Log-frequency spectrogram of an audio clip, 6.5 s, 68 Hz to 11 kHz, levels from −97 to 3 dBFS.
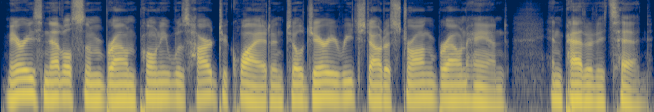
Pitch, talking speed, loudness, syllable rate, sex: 120 Hz, 185 wpm, -17 LUFS, 4.8 syllables/s, male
